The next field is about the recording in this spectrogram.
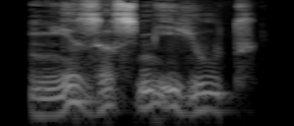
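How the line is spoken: Whispered reply. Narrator (Russian): шепотом ответил папа

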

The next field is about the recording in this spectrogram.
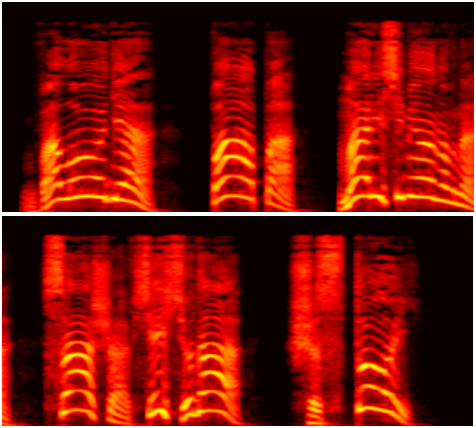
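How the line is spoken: Cheerful shouting. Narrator (Russian): весело захлопала в ладоши и закричала

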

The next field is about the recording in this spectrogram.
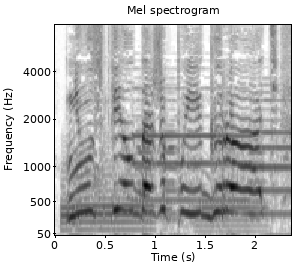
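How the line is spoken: Whimpering. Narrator (Russian): хныкал он

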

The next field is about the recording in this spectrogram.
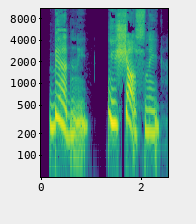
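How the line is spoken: Moaning. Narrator (Russian): застонал восклицательный

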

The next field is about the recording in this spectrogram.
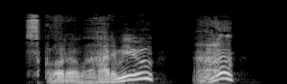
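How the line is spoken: Cheerful exclamation. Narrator (Russian): бодро воскликнет

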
